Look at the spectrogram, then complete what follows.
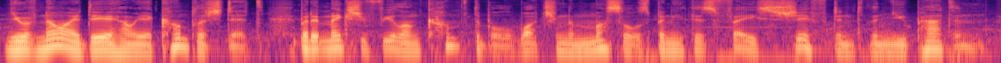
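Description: A man narrating a fantasy audio drama from a script in a measured, suspenseful storytelling manner. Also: lowish voice, lively intonation, fairly bright tone, slight background noise. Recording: music under the voice.

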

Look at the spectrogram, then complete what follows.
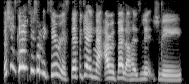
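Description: A woman hosting a casual podcast chat about a TV series, expressive and slangy. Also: fairly high pitch, fast, no echo, studio quality. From Nigerian background. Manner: expressive, slangy, acts out quoted lines. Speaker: podcast host.

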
